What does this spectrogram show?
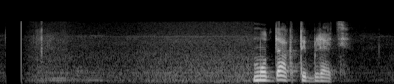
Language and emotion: Russian, angry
